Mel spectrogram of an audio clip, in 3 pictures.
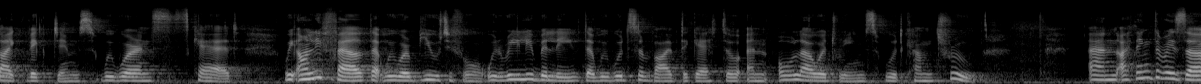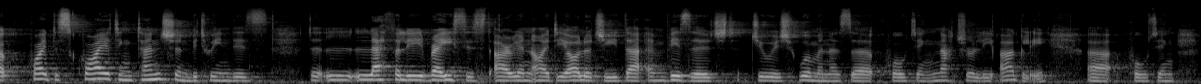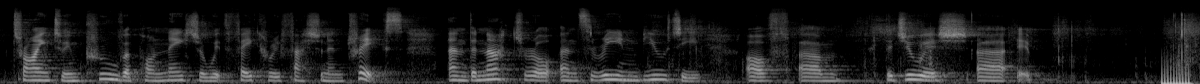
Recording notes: Hosted by Media Space at the Science Museum and organised in collaboration with the University of Westminster, this recording of the Fiction and Photography Symposium.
